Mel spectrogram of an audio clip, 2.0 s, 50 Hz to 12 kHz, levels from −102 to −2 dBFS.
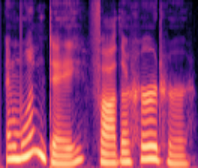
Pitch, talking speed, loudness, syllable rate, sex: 215 Hz, 180 wpm, -13 LUFS, 4.4 syllables/s, female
